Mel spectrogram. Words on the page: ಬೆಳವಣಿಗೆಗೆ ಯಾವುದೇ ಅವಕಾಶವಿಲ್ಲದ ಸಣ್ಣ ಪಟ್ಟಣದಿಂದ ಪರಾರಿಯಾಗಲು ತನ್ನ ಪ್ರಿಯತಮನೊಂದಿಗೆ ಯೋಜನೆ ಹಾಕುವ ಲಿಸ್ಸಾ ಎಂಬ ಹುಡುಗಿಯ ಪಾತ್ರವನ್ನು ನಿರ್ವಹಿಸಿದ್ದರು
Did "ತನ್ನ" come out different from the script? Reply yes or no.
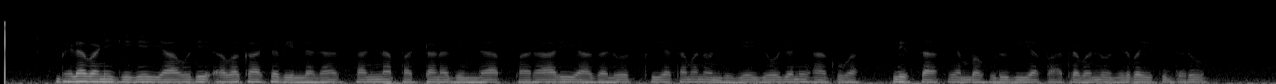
yes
